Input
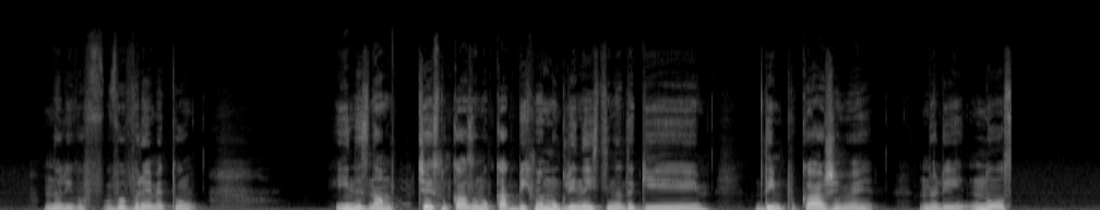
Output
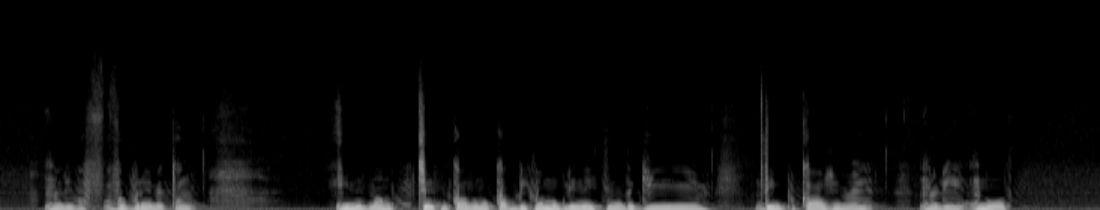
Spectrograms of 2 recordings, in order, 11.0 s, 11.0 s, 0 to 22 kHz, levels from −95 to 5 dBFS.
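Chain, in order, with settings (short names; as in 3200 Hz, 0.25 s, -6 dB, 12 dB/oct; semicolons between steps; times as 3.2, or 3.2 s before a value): envelope flanger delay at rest 3.3 ms, full sweep at -26.5 dBFS; treble ducked by the level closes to 630 Hz, closed at -28.5 dBFS; harmoniser -7 st -14 dB; gain +4 dB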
